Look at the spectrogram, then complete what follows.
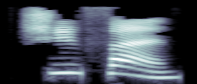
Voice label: "吃饭", Chinese; Chinese Grammar Wiki

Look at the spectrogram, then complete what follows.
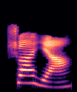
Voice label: "刷牙", Chinese

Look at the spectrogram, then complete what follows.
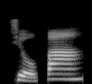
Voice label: "酒吧", Chinese; Chinese Grammar Wiki

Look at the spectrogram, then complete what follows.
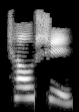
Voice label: "超市", Chinese; Chinese Grammar Wiki

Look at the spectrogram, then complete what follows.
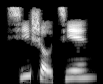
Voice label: "洗手间", Chinese

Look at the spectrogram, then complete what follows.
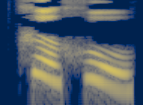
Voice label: "客户", Chinese

